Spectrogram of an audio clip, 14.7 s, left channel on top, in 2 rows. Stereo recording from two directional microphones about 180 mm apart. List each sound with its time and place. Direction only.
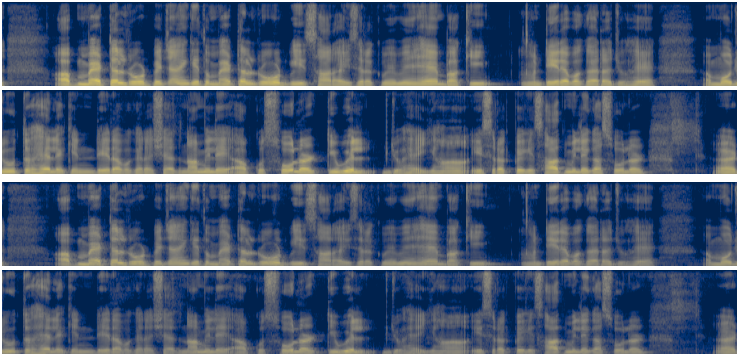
0.5 s speech: 30° left (ahead or behind)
